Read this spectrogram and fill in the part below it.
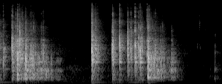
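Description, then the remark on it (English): Several bursts of dice rattling and clattering across a hard tabletop, a long roll followed by two quicker tumbles, ending with a few faint settling clicks. No talking. “So let's roll some dice and let's talk about this sucker.”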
